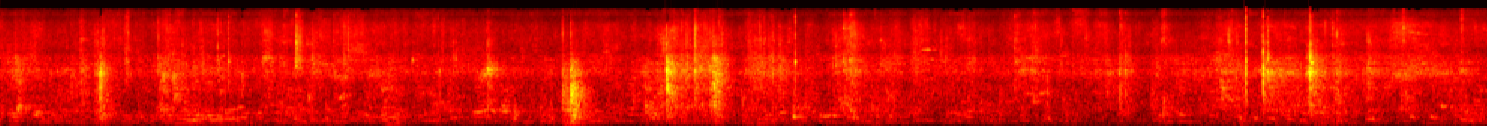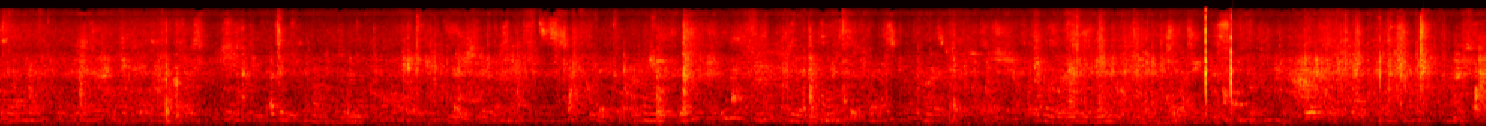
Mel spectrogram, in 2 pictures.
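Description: Several adults chat at once in a room with a slight echo.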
